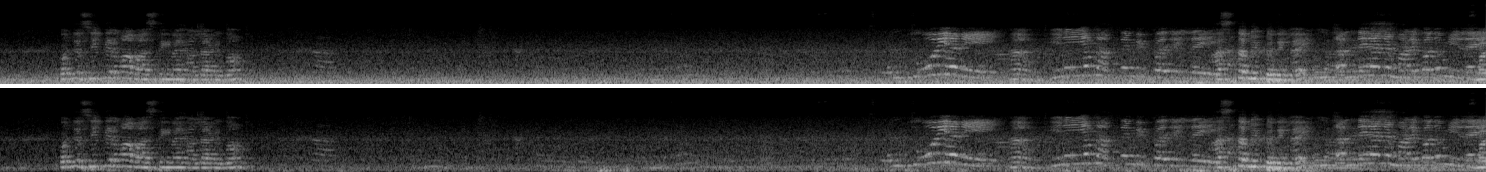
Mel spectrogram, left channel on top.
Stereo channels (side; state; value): left; noise; rumble, 1 dB below the sound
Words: கொஞ்சம் சீக்கிரமா வாசித்தீங்கன்னா நல்லா இருக்கும். சூரியனே இனியும் அஸ்தமிப்பதில்லை, சந்திரன் மறைவதும் இல்லை.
